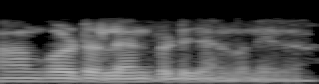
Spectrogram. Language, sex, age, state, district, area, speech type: Hindi, male, 45-60, Rajasthan, Jodhpur, rural, conversation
